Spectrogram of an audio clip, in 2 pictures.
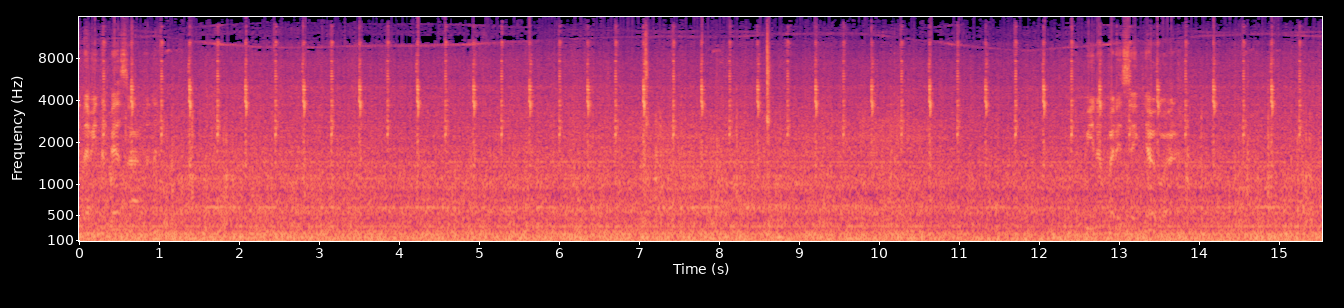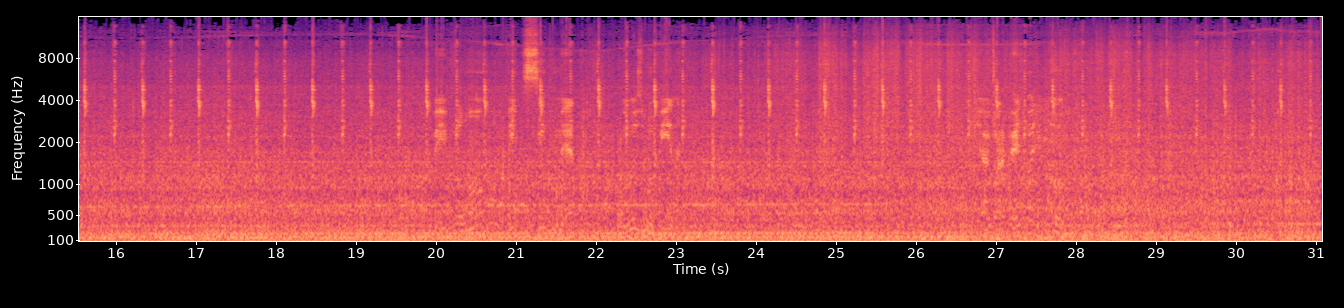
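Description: Steady drone of a Mercedes-Benz Atego 3030 truck's diesel engine and road noise heard inside the cab while cruising at highway speed.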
